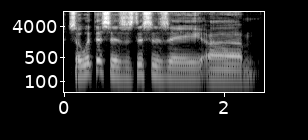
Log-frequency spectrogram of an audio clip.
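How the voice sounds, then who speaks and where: A man giving an unscripted software tutorial on a livestream, halting and thinking aloud as he works. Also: medium pitch, no room sound, clean studio sound. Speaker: livestream host and game developer.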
